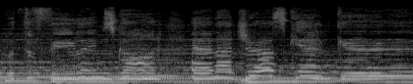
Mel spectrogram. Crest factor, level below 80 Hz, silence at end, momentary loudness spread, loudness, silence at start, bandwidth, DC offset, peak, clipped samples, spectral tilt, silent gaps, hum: 12 dB; -46 dBFS; 0 s; 4 LU; -27 LUFS; 0 s; 16 kHz; under 0.1%; -14 dBFS; under 0.1%; -5.5 dB/octave; none; none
